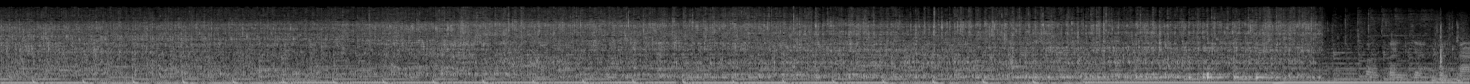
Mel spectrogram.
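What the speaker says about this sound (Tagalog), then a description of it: "So, lagay tayo ng tubig." Deep-well water fills a 12-liter plastic storage box used as a betta breeding tank, a steady rushing pour over a rhythmic pump-like ticking and motor hum that shifts near the end.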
